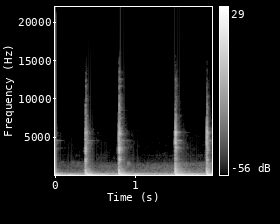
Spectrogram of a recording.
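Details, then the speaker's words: Motorhome rear tire struck with a thumper tool: four sharp strikes, each giving a short bright ping, not a dead thud. Old trucker's check showing the tire is properly inflated. "That one sounds a little bit different, but they're both good. If it has just a thud, well then you know there's air pressure is low."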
